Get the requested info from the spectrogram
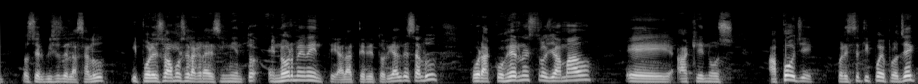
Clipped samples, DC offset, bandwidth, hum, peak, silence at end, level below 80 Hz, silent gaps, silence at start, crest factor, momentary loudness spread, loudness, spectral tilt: under 0.1%; under 0.1%; 12 kHz; none; 0 dBFS; 0.05 s; -58 dBFS; none; 0 s; 18 dB; 10 LU; -19 LUFS; -6 dB/octave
